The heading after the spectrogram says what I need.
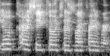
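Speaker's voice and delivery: put-on small British little boy's voice and accent. Quoting what a little boy told her after the show; British little boy accent. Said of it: "and like in a British".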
